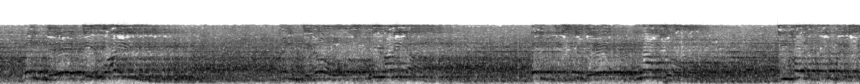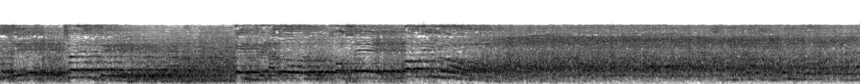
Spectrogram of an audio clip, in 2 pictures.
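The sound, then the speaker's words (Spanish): A huge crowd at the Bernabéu roars steadily during the reading of the lineups, three minutes before kick-off, with shrill whistling at Mourinho and applause for Iker surging in waves while an amplified voice announces over the din, the noise swelling loudest toward the end. “Parecen más los pitos a Mourinho incluso que los aplausos a Iker.”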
